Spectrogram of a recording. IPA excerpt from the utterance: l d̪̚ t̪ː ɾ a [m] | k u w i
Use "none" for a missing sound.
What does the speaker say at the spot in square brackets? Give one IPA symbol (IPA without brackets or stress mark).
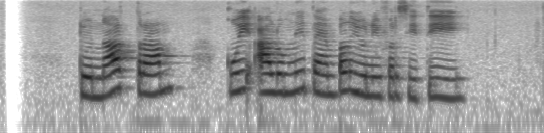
m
